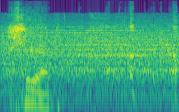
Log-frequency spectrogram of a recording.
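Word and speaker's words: хлеб: We've learned, haven't we, that the word for bread is chlyeb, which we are using probably more than any other Russian word. That it rhymes a bit with Jürgen Klipp.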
